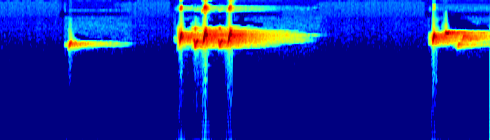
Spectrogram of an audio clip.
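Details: European goldfinch on the Wakr Touzgha tape, meant for teaching young goldfinches and hybrids to sing. A single soft chip, then a lively rippling twitter, then after a pause another shorter bright phrase, each ringing into echo over silence.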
